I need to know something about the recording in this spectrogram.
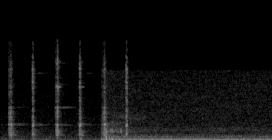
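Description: A fast run of short, sharp metallic ticks, about eight a second, that stops within the first second: a ticking sound effect laid under a title card. After it comes quiet room tone with a low steady hum.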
